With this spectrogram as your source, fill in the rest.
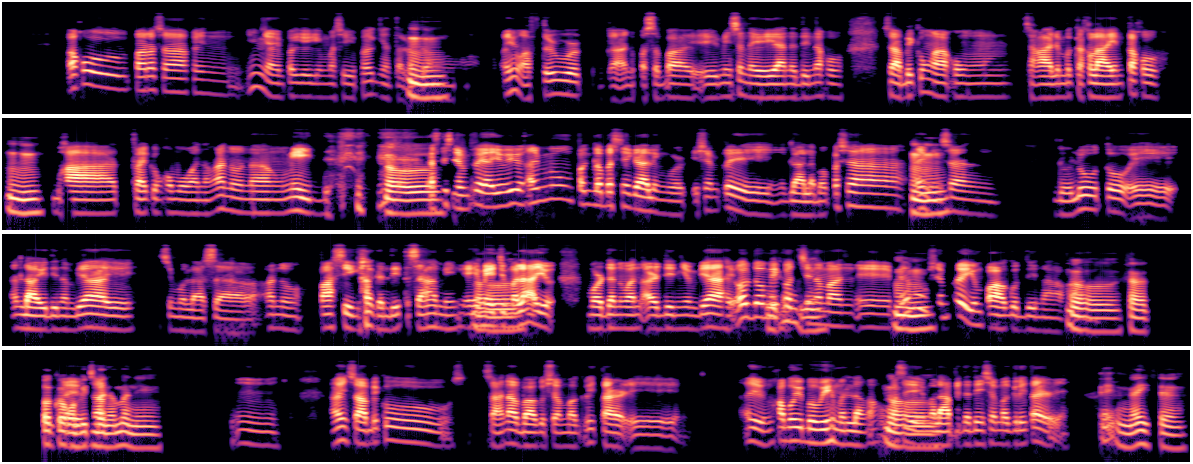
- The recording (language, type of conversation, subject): Filipino, unstructured, Sino ang pinakamalaking inspirasyon mo sa pag-abot ng mga pangarap mo?
- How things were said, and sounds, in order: chuckle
